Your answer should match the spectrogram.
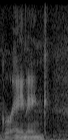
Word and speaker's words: Groening: It's Groening. Even though it's G-R-O-E-N-G.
